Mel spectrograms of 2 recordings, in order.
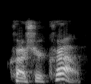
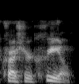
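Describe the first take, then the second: First: The name rhymes with 'Prel', with an 'ell' vowel. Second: The name has a long 'eel' vowel. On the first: The speaker calls it wrong. "I've been pronou- mispronouncing that my entire life" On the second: The speaker calls it right. "which is how it should be pronounced looking at it"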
